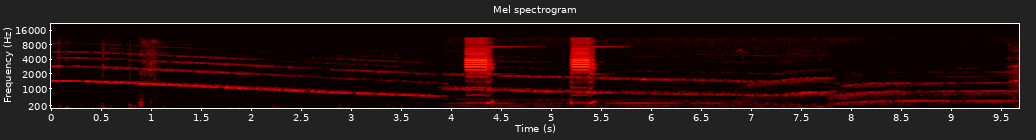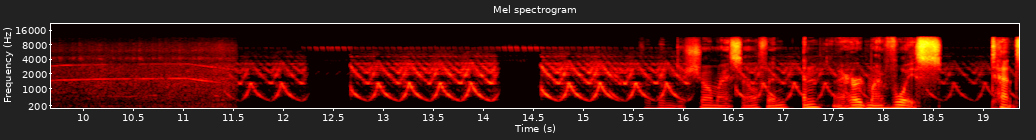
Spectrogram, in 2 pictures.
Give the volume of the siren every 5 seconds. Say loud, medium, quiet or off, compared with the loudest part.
quiet, quiet, loud, loud.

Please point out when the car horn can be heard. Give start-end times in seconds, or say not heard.
4.1-5.7.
